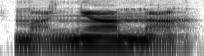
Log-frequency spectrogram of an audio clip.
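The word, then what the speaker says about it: mañana: but it's pronounced it's it's called an and it's pronounced as Canon Canon Canyon in English or onion so let's give you an example Manana ESP SE okay manana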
